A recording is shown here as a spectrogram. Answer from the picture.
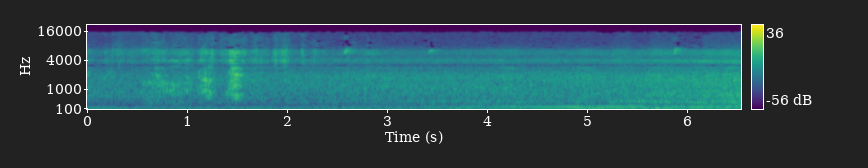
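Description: Two short play barks from one of a pair of dogs, a Boston terrier and a bulldog, wrestling, about a second and a half in. Under them a low steady engine hum grows louder over the second half.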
